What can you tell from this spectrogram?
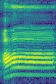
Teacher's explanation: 그래서 우리가 아 하면 계속 아야. 그래서 입술 모양이나 혀의 위치가 달라지지 않아요. 그래서 단모음이고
